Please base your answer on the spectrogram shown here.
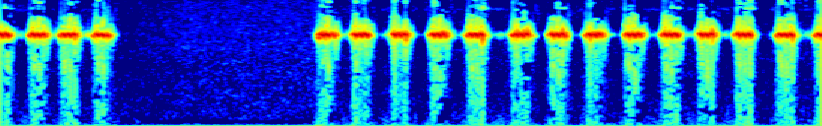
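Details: Loud, high cricket chirps: a few quick pulses, over a second of silence, then a steady run of about four chirps per second to the end, with no other noise.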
